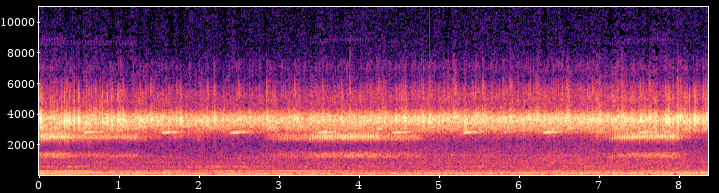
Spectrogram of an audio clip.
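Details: Tree frogs calling at night in a North Carolina backwoods swamp: a dense, steady high-pitched chorus with overlapping buzzy trills of one to two seconds at two lower pitches, starting and stopping repeatedly over a constant insect-like drone.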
